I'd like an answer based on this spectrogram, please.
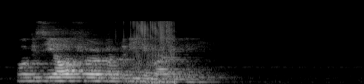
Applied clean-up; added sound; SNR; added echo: none; Tearing; 12 dB; reverberation time 0.9 s.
